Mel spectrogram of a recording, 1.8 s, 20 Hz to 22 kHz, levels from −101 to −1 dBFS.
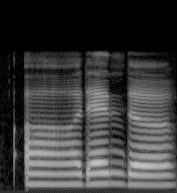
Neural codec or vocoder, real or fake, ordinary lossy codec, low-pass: none; real; none; 7.2 kHz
